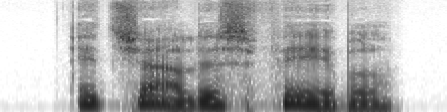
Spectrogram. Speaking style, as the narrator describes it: answered Giovanni, nervously starting from his chair

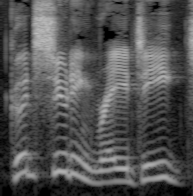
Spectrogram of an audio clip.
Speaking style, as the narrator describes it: Jean Grey shouts

